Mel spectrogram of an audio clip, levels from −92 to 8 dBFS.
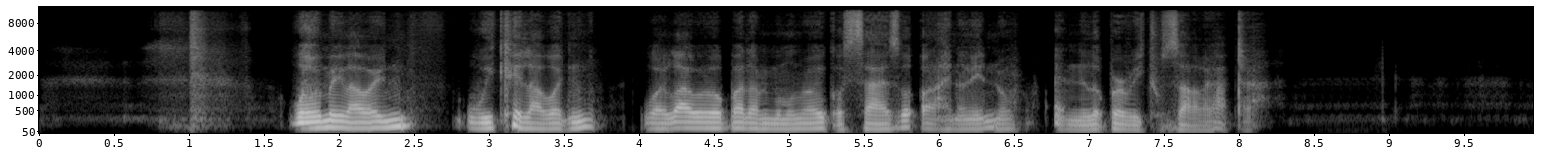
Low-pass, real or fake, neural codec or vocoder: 10.8 kHz; fake; codec, 16 kHz in and 24 kHz out, 0.4 kbps, LongCat-Audio-Codec, four codebook decoder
